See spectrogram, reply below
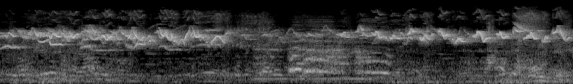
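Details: Caged ultramarine grosbeaks singing as a group: busy, high warbling and chirped notes tumbling over one another without pause, while a man talks in Portuguese in the background.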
